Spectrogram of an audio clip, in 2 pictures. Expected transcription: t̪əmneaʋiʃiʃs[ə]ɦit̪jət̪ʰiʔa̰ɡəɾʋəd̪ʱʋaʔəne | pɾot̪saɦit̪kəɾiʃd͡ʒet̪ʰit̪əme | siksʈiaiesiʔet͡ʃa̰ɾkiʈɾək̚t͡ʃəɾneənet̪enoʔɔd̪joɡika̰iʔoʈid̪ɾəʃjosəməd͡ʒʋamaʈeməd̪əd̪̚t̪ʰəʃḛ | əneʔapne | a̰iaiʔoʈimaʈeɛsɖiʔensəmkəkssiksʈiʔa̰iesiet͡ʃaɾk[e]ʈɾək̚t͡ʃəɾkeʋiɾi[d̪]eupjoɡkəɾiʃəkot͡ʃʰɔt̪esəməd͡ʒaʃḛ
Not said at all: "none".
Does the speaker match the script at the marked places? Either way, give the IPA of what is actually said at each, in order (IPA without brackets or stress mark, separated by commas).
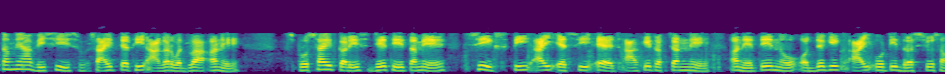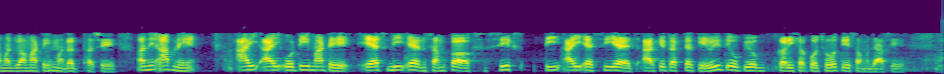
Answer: a, i, t̪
